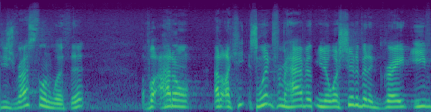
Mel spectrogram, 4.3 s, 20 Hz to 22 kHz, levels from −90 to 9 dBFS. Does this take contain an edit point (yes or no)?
yes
